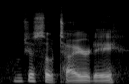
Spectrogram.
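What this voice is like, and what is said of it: Put-on Canadian accent. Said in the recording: “sounded Canadian there for a minute”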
